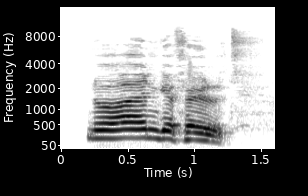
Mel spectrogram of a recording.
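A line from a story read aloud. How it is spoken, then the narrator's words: Soldier calling out. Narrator (German): rief der Soldat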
